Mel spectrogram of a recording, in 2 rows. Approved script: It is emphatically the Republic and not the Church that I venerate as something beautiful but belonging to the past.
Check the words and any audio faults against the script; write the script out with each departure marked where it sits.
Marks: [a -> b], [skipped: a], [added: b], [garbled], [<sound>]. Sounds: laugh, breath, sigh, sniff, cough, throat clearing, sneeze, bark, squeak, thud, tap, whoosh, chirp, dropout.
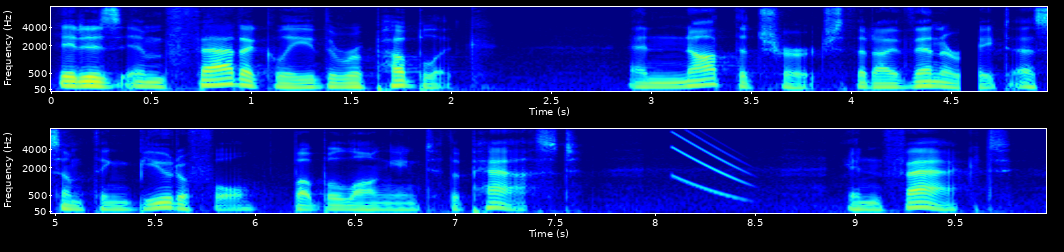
It is emphatically the Republic and not the Church that I venerate [dropout] as something beautiful but belonging to the past. [chirp] [added: In fact]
